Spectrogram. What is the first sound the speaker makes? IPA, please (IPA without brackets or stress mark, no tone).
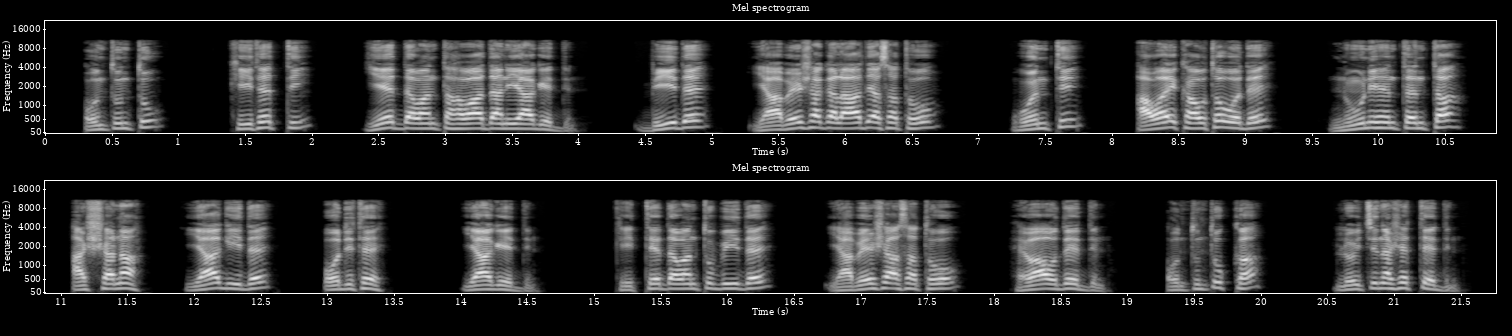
ʔ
